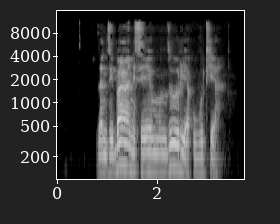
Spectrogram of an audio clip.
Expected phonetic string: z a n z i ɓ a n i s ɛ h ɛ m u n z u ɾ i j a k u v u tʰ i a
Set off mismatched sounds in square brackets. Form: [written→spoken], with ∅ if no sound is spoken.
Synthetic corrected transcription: z a n z i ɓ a n i s ɛ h ɛ m u n z u ɾ i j a k u v u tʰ i a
